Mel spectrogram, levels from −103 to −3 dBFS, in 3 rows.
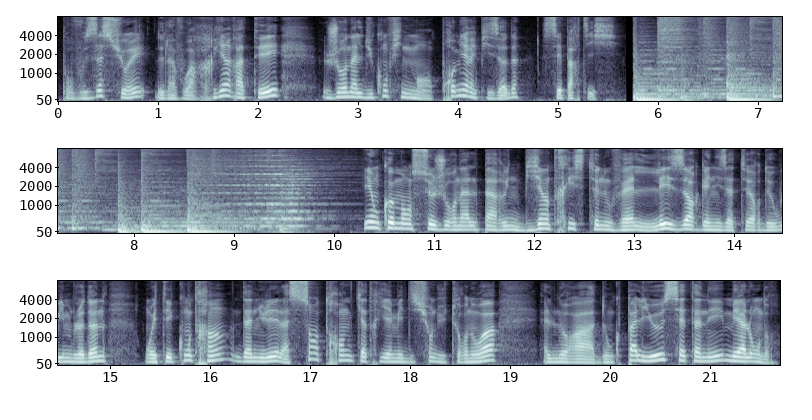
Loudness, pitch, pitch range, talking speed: -19 LUFS, 135 Hz, 115-165 Hz, 130 wpm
